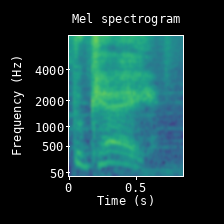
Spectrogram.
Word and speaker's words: Bucket: like my chocolate bittersweet so it is pronounced bouquet big child a bucket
